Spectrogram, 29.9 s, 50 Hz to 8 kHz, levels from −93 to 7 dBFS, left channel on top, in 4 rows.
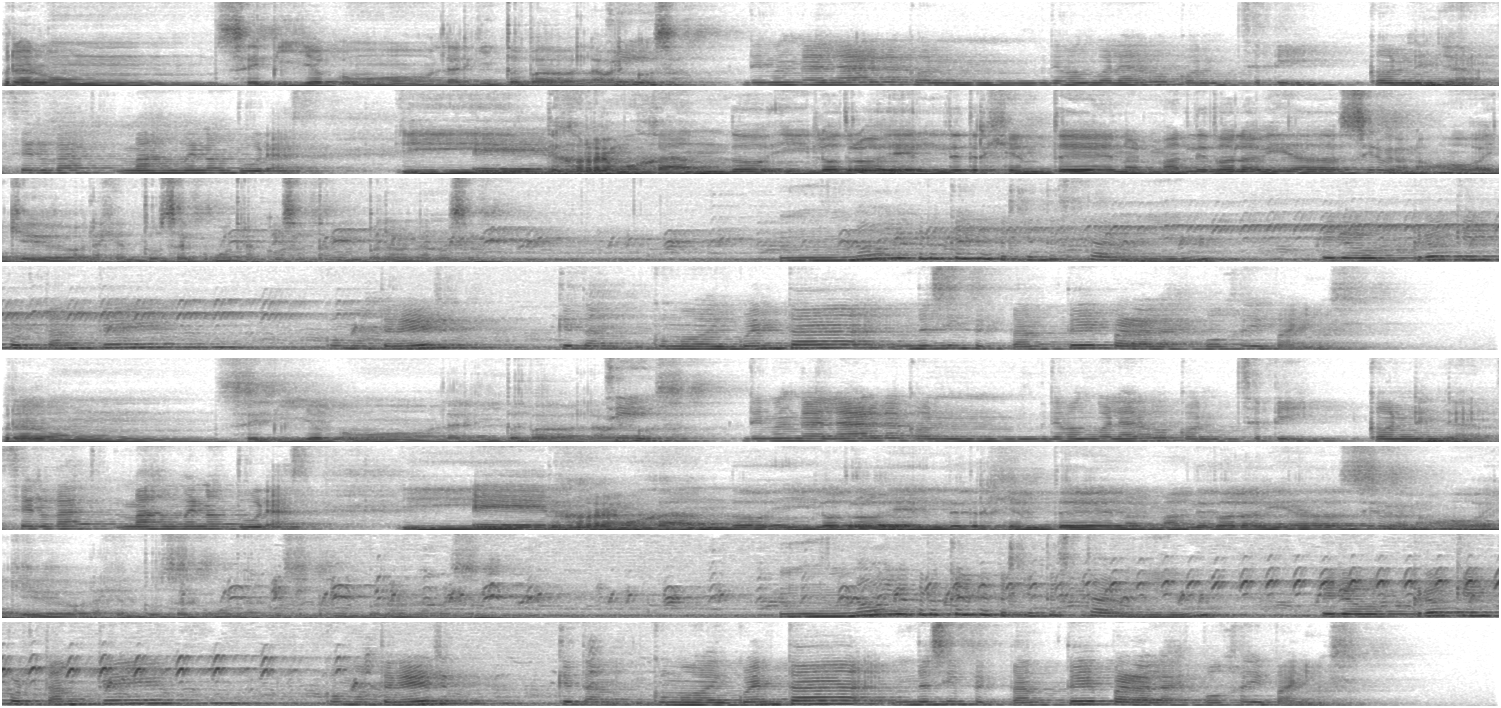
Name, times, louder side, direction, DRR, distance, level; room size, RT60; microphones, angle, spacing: voice 1, 0.0-3.4 7.0-7.4 9.5-17.5, equal, 65° left, 8 dB, 5.3 m, -22 dB
voice 2, 3.7-6.6 6.8-7.3 7.6-9.4 9.8-10.5 18.9-23.3 24.1-24.7 25.2-29.2, right 1 dB, 35° right, 6 dB, 5.2 m, -25 dB
sound 1, 15.8-26.2, right 5 dB, 80° right, 4.6 m, -33 dB
25.5 x 20.5 x 9.8 m, 0.95 s
head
